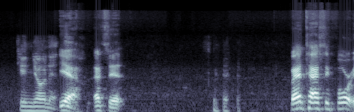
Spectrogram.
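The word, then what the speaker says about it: Quiñones: Joe Quinones, I guess is how you say his name. God, I'm not good at pronouncing names. Quinones.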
